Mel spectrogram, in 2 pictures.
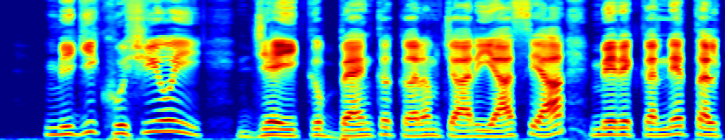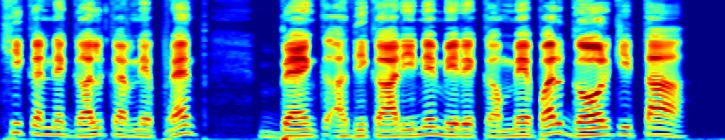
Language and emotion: Dogri, happy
